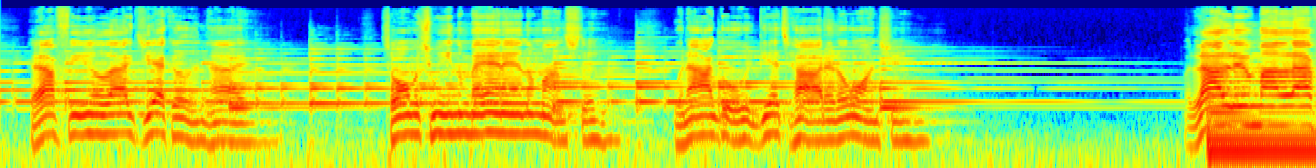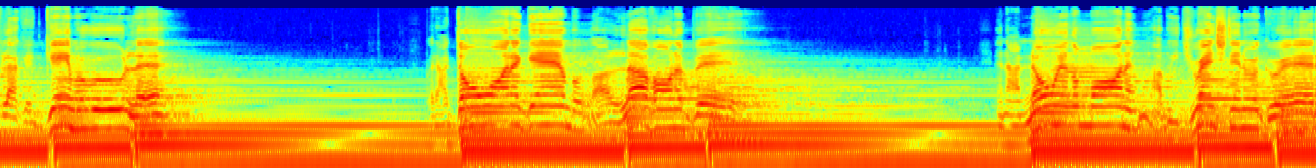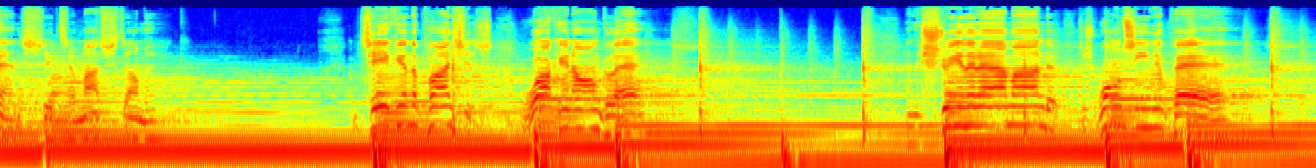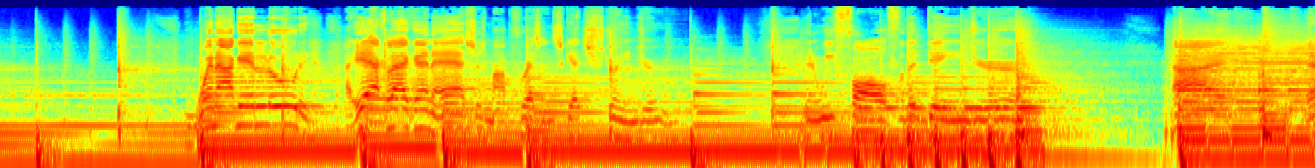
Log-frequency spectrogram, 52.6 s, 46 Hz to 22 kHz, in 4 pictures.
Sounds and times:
Music: 0.0 - 52.6.

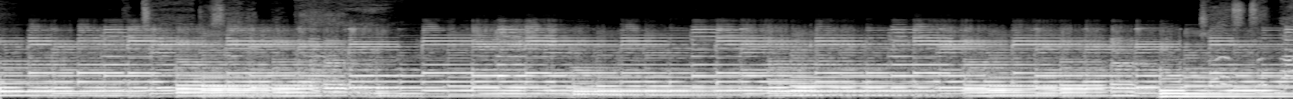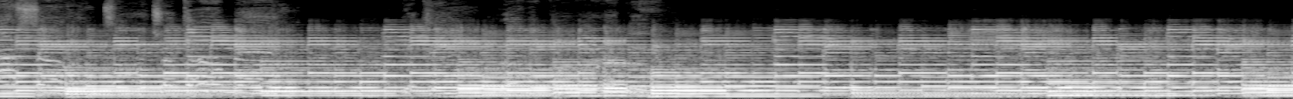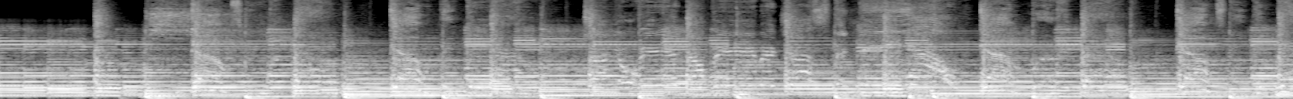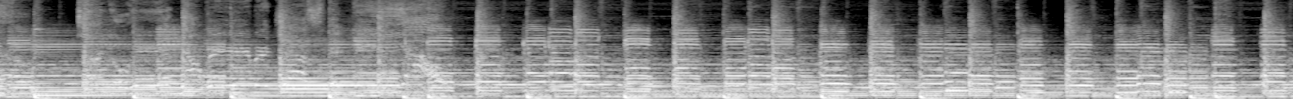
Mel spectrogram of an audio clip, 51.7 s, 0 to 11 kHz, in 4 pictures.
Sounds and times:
Guitar: 0.0 - 51.7.

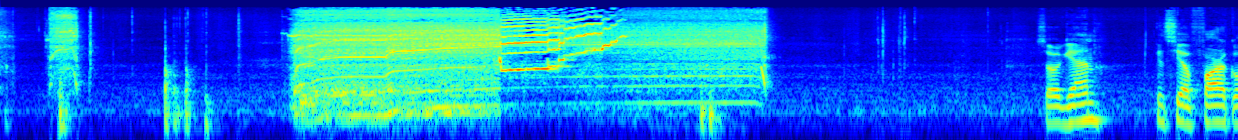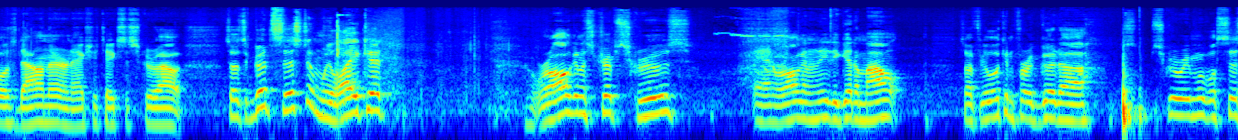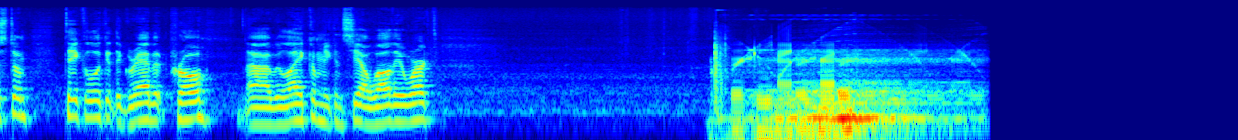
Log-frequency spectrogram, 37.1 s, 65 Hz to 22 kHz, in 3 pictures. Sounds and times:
Drill: 0.0 - 0.9, 2.8 - 7.8.

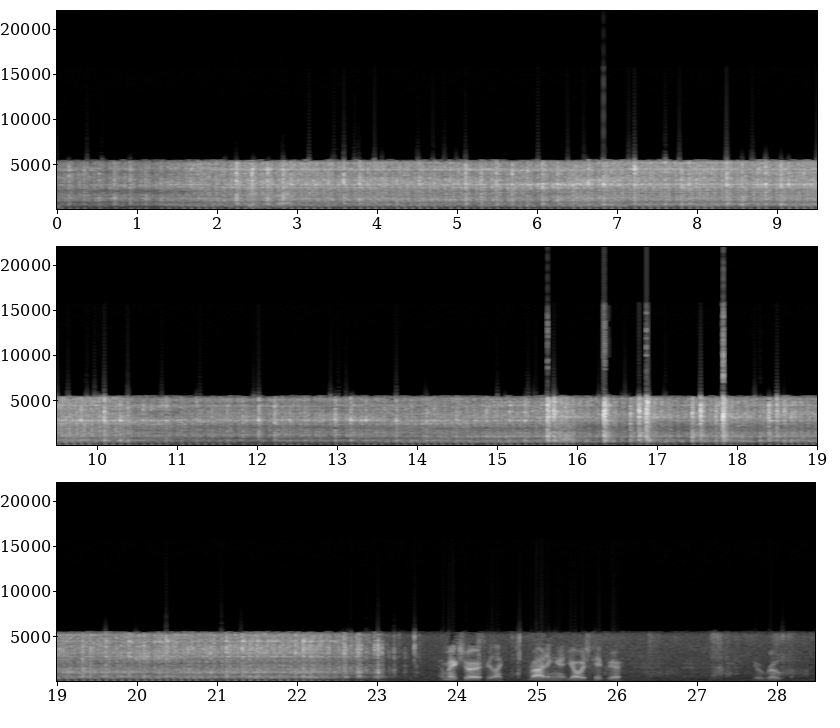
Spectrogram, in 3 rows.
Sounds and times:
Motorcycle: 0.0 - 23.4
Engine: 0.0 - 28.4
Outside, urban or manmade: 0.0 - 28.4.

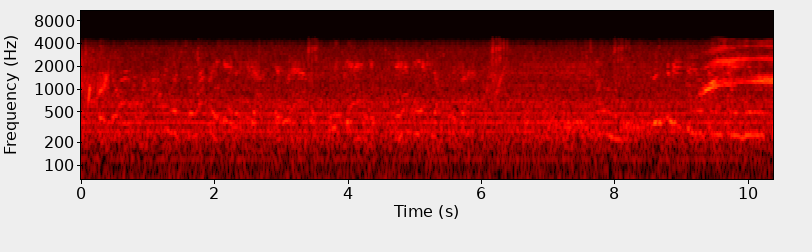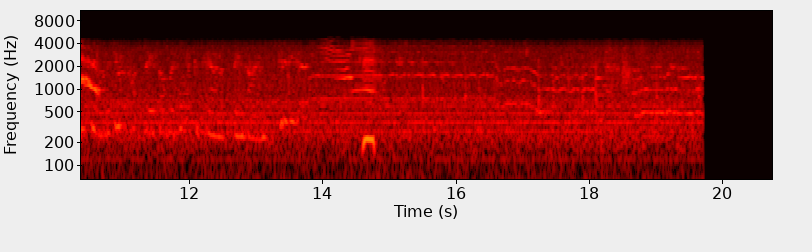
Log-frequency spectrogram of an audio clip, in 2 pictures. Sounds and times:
Speech: 0.2 - 6.1, 7.6 - 14.8
Music: 12.9 - 19.8.

